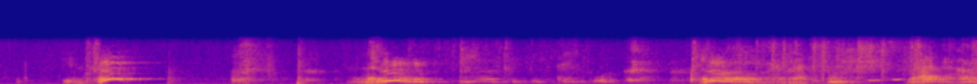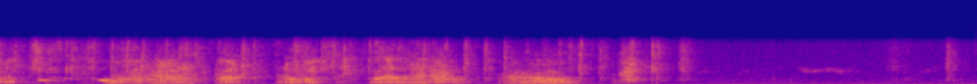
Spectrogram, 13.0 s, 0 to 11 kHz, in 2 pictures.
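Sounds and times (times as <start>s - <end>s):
dog barking and growling: 0.5s - 4.0s, 4.7s - 11.1s.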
